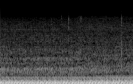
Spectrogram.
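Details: Convertible at a salvage auction whose trunk would not open. Its small four-cylinder runs great, with a smooth, even engine note held steady and no knocks, misses or rattles: normal engine rev.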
